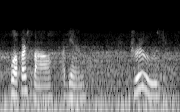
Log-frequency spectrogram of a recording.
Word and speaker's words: Druze: So if he was a Druze priest, well, first of all, again, Druze, the word Druze was actually pronounced Darazi.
